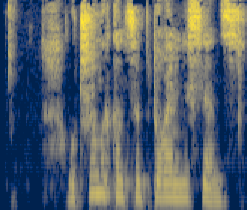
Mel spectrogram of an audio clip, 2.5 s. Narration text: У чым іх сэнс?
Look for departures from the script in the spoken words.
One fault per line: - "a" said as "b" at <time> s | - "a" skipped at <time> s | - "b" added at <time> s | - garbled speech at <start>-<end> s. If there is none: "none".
- "канцэптуальны" added at 1.2 s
